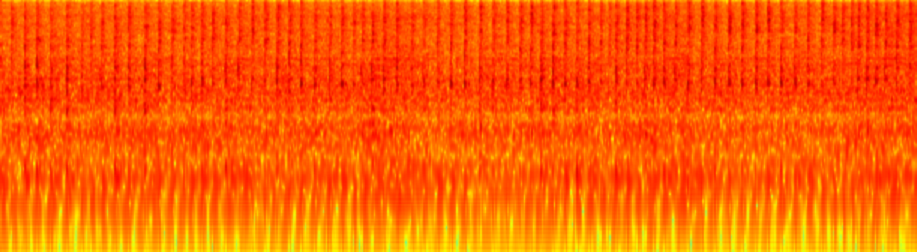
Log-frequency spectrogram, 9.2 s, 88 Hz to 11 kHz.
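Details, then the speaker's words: JCB two-stroke generator, unused for a couple of years, now started: small two-stroke buzzing at a steady, even pace with no misses, outputting 200 volts; owner suspects possibly too much two-stroke oil in the fuel. "definitely running may have put a bit too much two stroke oil in it's doing 200 volts oh sounds good"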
